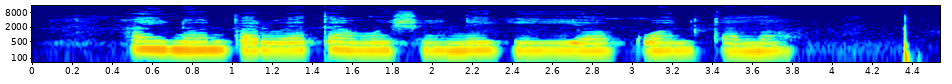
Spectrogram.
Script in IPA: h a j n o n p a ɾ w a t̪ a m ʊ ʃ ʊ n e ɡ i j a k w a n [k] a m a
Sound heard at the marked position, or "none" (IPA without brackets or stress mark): k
